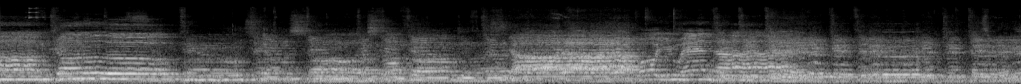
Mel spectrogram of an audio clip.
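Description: Male a cappella group singing in harmony, a lead voice on a microphone over the group's vocal backing, with no instruments.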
